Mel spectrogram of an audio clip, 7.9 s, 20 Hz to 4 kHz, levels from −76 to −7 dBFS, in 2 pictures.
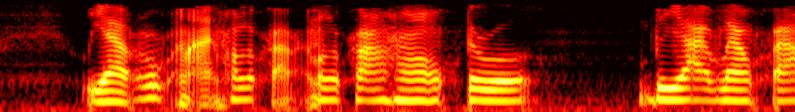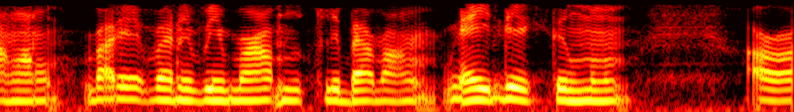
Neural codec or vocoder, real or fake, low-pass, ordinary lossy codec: autoencoder, 22.05 kHz, a latent of 192 numbers a frame, VITS, trained on many speakers; fake; 3.6 kHz; MP3, 32 kbps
